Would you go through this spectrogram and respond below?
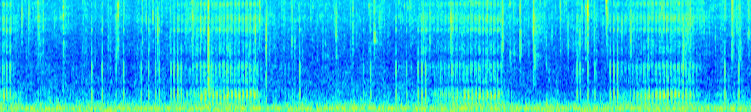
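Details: Cat purring steadily by a fireplace in autumn: a deep continuous hum that swells roughly every one to two seconds, punctuated by bright clicks and pops of burning wood.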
